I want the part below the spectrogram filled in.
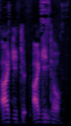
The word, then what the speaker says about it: Agito: Is it Agito, or is it... – It's Agito. – Agito. Yeah, I thought it was a hard G there. – Fuck. – Final Fantasy has no... Final Fantasy. Japanese has no soft Gs.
